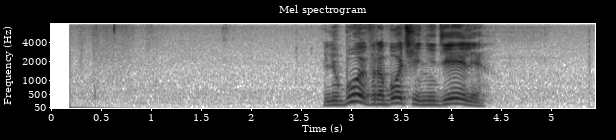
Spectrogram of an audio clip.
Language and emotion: Russian, positive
